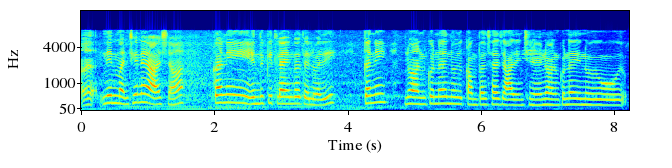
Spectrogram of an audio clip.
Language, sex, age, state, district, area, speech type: Telugu, female, 18-30, Andhra Pradesh, Visakhapatnam, urban, spontaneous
